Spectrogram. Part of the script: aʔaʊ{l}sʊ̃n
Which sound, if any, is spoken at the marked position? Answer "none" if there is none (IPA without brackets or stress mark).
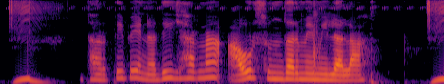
ɾ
